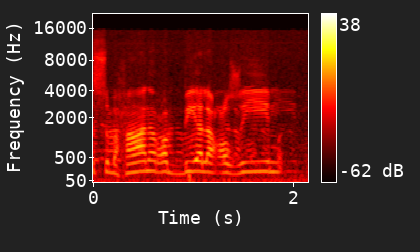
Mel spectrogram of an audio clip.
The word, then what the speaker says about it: سبحان ربی العظیم: صحیح نہیں ہوتی ہے۔ تو اب جس طرح سے ہم نے کہا سبحان ربی العظیم، زوا پڑھا ہے میں نے، تو زوا کی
